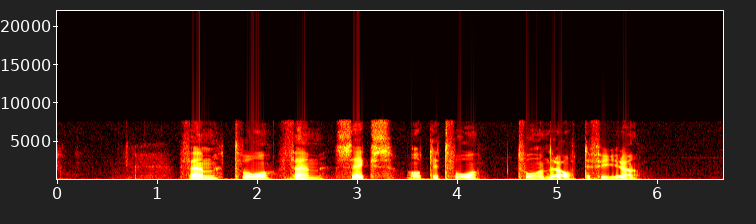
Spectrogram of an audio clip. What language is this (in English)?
Swedish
